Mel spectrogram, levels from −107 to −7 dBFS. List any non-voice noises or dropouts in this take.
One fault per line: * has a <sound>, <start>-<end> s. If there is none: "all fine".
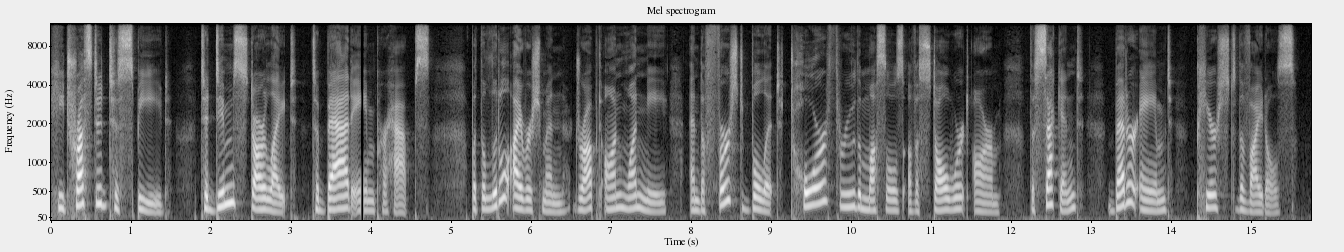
* has a dropout, 3.9-3.9 s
